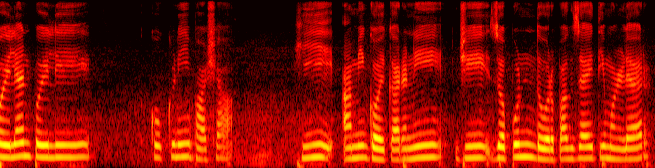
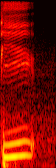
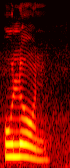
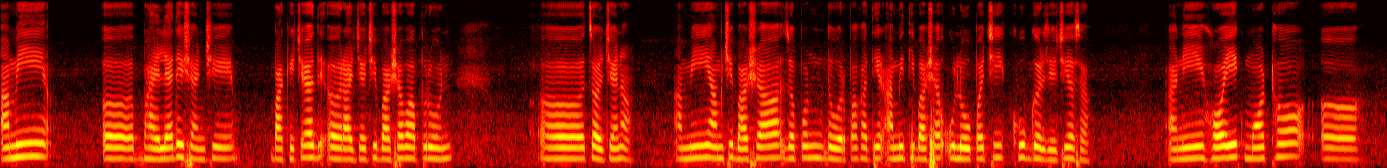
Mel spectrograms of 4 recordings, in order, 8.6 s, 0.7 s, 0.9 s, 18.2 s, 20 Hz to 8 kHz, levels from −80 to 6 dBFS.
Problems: none marked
